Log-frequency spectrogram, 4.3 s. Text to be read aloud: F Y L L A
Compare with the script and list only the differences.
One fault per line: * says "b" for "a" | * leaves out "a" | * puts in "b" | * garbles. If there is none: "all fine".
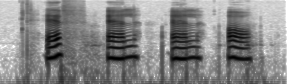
* leaves out "Y"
